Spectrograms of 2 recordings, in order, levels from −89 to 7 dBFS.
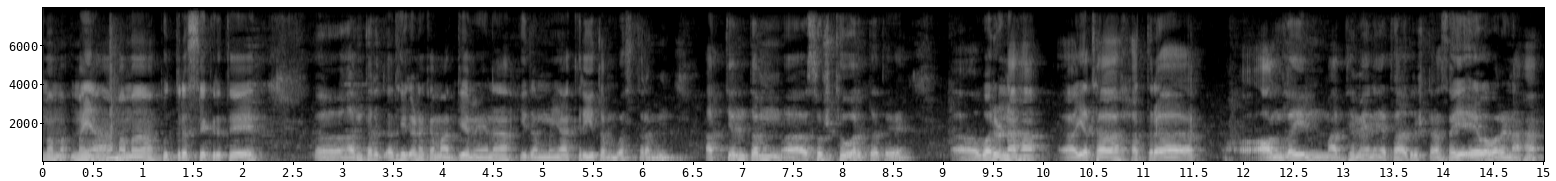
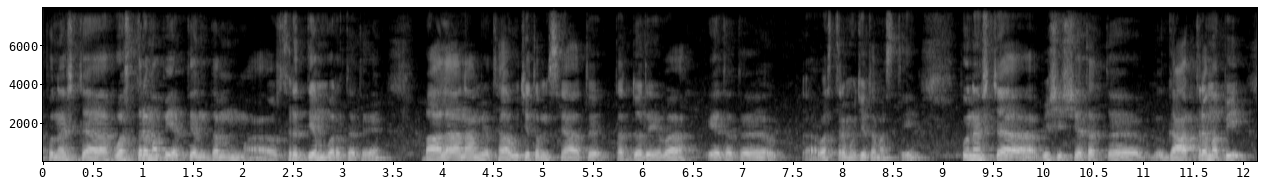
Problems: constant background noise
